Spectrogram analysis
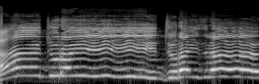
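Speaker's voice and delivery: high, slow, drawn-out calling voice.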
